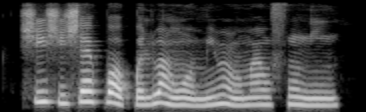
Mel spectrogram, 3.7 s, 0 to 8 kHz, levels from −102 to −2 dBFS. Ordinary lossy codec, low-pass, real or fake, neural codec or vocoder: none; 7.2 kHz; real; none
